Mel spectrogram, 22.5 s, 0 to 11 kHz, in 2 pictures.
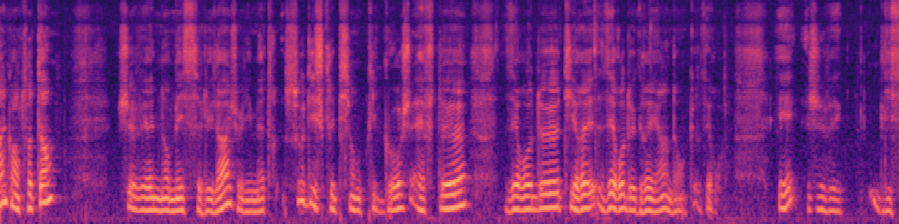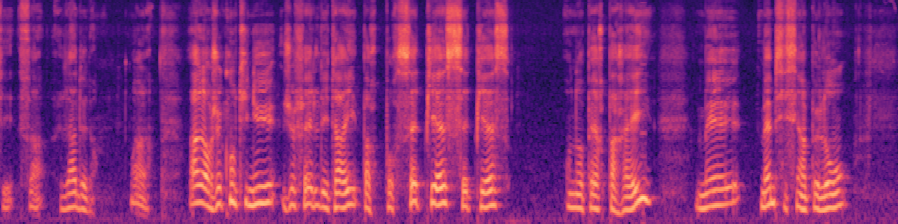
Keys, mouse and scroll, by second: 0.7 click, 1.9 click, 4.5 click, 5.2 F2, 6.1 KP_0, 6.6 KP_2, 6.8 KP_Subtract, 7.3 KP_0, 8.0 KP_Enter, 10.3-11.7 drag, 12.9-13.7 drag, 19.8-20.2 scroll up 1, 20.5 scroll down 1, 21.1-21.7 right drag.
